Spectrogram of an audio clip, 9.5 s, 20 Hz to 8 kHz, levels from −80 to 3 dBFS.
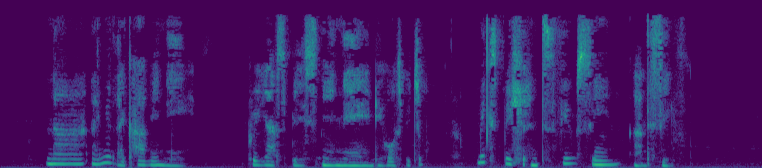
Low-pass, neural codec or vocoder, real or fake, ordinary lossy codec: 7.2 kHz; codec, 16 kHz, 6 kbps, DAC; fake; MP3, 32 kbps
